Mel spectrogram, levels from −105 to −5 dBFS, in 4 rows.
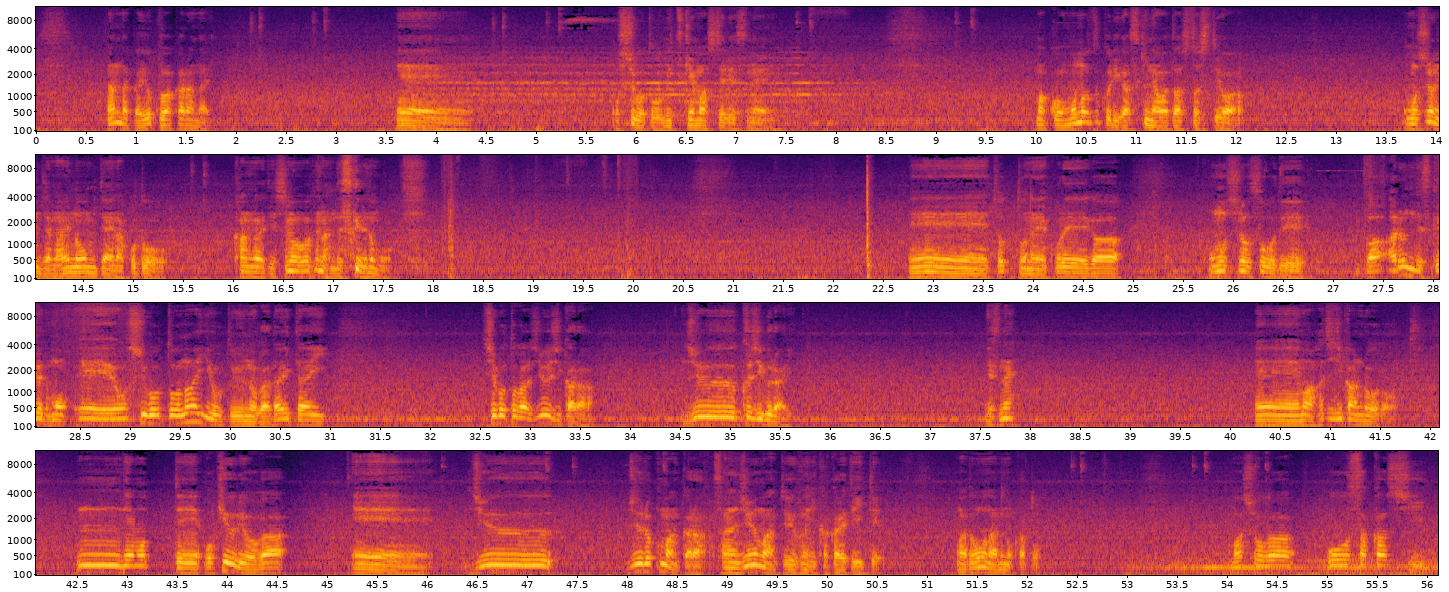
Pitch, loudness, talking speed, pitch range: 95 Hz, -23 LUFS, 190 characters per minute, 80-110 Hz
